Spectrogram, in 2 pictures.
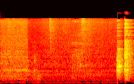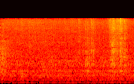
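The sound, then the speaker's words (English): A brief double clatter of whole corn cobs dropping into a metal pot of water that is not yet boiling, for Vietnamese corn pudding, two quick knocks just over a second apart, rising out of a steady low hiss. “We don't have to wait for the water to boil, we can put the corn in already.”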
